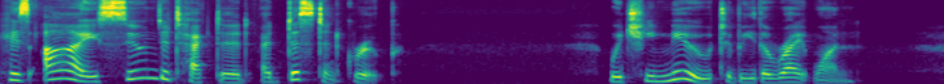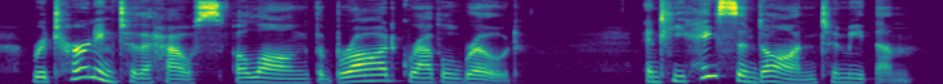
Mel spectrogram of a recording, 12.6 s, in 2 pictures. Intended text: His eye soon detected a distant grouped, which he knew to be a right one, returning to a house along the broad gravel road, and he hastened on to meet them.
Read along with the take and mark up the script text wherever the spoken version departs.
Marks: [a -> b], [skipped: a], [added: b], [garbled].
His eye soon detected a distant [grouped, -> group] which he knew to be [a -> the] right one, returning to [a -> the] house along the broad gravel road, and he hastened on to meet them.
